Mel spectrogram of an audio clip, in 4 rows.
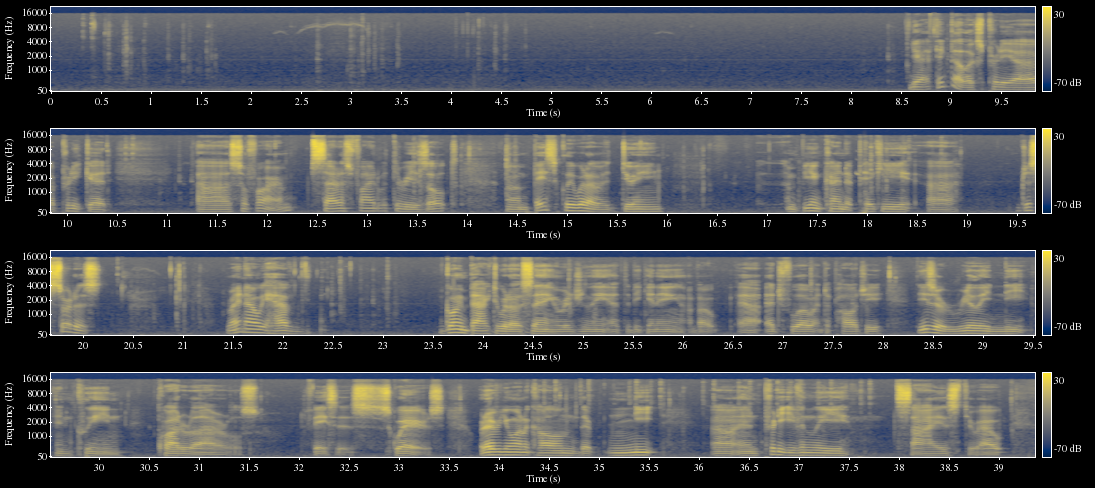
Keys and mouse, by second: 0.0-1.4 typing, 0.6 Tab, 3.0 KP_3, 3.2 Tab, 4.3 Tab, 10.6-13.7 drag, 13.1 Tab, 14.4 KP_7, 17.5 z, 17.8 a, 18.2 b, 21.2 z, 21.2 a, 22.8 middle click, 24.5 click.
